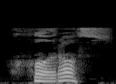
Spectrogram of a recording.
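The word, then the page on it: χορός: xoro-s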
